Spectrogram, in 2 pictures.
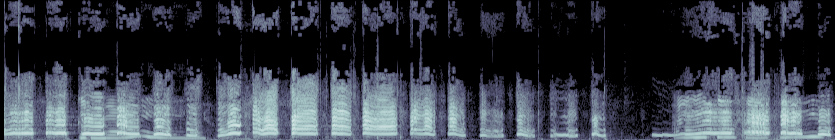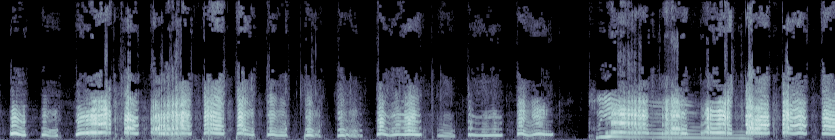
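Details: An Arctic fox, happy and excited, yaps in rapid, high, honking bursts with a few drawn-out whines.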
